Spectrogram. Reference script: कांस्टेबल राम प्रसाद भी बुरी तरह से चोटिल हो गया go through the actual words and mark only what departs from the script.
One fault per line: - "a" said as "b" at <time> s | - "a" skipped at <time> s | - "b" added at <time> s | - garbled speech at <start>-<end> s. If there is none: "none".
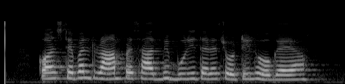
- "से" skipped at 2.2 s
